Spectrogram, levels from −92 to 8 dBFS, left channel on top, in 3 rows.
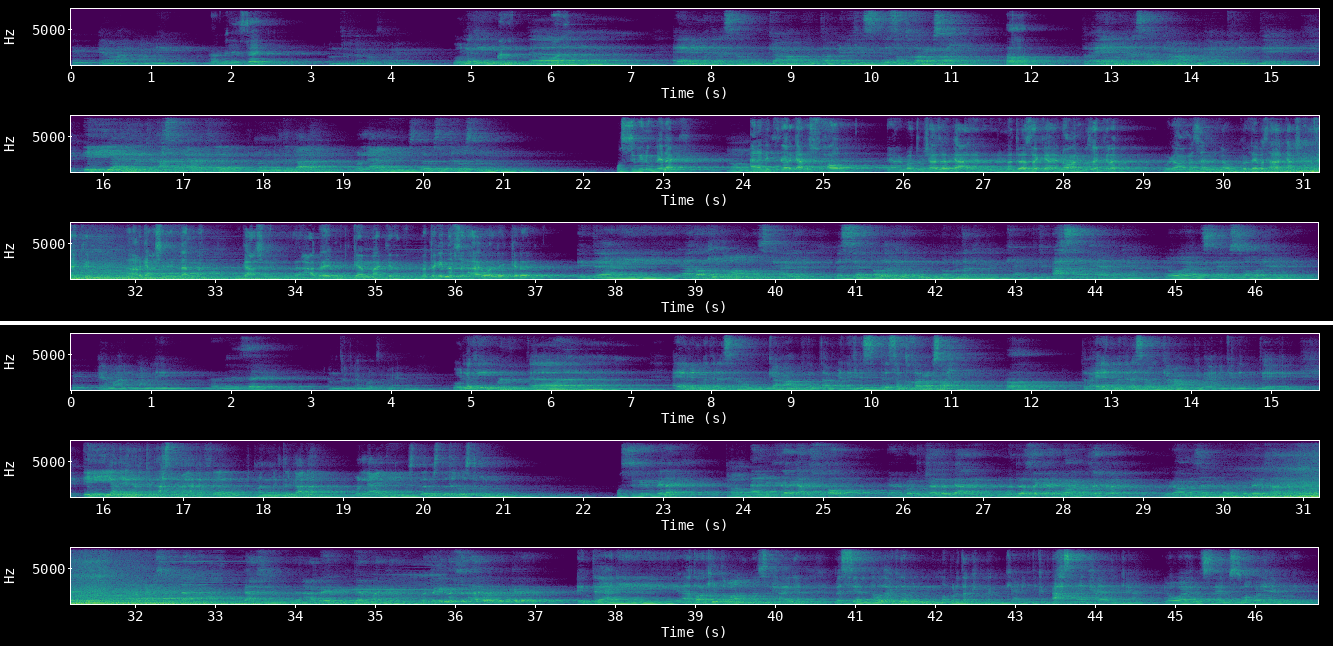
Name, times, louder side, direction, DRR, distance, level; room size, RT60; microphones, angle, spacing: voice 1, 0.3-1.4 3.2-4.1 4.8-7.0 7.5-11.1 12.6-18.8 19.1-21.0 23.8-24.1 37.5-46.6, right 1 dB, 40° right, 1 dB, 0.7 m, -25 dB
voice 2, 1.7-2.5 5.3-5.6 6.0-6.3 11.7-12.0 22.4-23.3 24.1-25.3 25.8-28.7 29.2-31.5 31.9-32.9 33.2-37.0, left 3 dB, 65° left, 5 dB, 0.4 m, -23 dB
sound 1, 29.3-35.8, right 3 dB, 85° right, 0.4 m, -21 dB
9.2 x 5.7 x 2.5 m, 2.6 s
head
